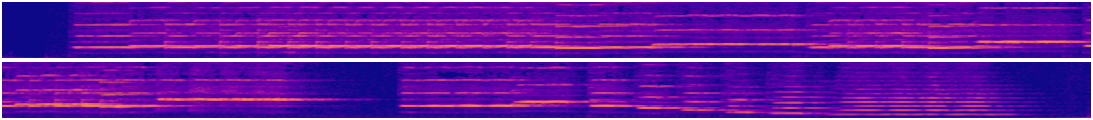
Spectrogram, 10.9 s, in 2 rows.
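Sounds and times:
small flute playing a bright high-pitched melody: 0.4 - 10.7.

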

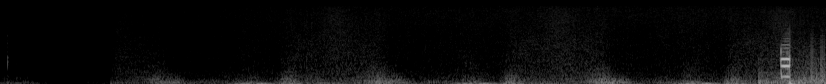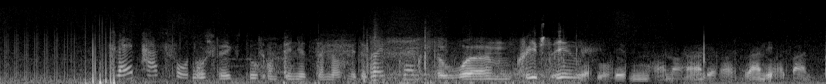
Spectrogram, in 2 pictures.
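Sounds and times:
telephone line noise: 7.8 - 16.5
speech: 9.5 - 16.5.

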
